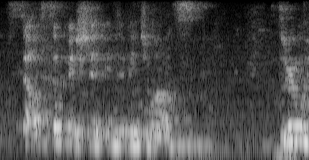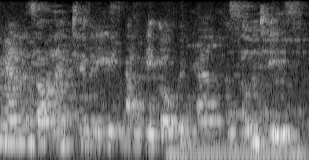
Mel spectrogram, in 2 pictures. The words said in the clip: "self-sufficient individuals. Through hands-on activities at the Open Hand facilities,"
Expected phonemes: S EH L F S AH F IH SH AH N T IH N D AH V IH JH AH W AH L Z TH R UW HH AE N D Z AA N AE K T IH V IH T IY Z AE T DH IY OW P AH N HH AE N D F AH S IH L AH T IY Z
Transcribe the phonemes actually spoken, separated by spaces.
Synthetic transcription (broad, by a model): S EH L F S AH F IH SH AH N T IH N D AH V IH JH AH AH L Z TH R UW HH AE N D Z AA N AE K T IH V IH T IY Z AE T DH IY OW P AH N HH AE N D F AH S IH L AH T IY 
